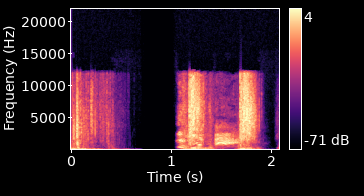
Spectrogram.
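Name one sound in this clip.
An energy blast crackles and whooshes.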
